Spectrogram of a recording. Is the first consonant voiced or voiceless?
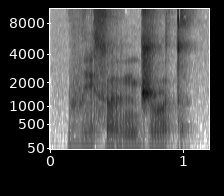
voiced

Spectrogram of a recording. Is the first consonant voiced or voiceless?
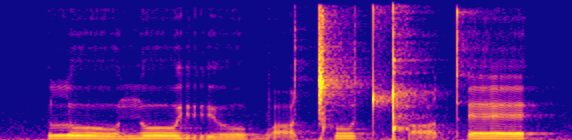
voiced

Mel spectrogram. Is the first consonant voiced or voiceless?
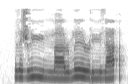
voiced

